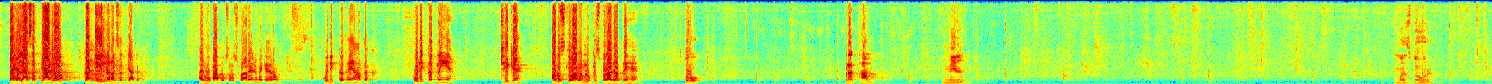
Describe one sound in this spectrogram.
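A man lectures calmly into a close microphone, in bursts with pauses.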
